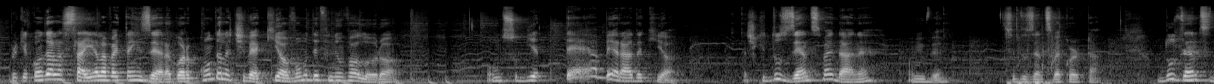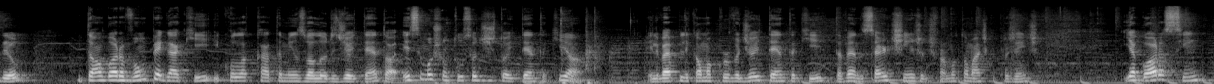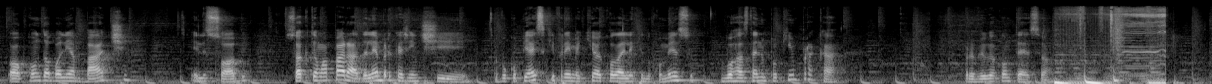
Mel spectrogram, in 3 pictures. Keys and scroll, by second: 9.8-10.8 typing, 13.4-14.2 typing, 16.5 ctrl+a, 17.4-17.7 typing, 18.0 Return, 21.3 typing, 23.3 typing, 27.9 ctrl+c, 28.2 ctrl+c, 28.4 ctrl+c, 30.6 ctrl+v, 36.0 ctrl+z.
